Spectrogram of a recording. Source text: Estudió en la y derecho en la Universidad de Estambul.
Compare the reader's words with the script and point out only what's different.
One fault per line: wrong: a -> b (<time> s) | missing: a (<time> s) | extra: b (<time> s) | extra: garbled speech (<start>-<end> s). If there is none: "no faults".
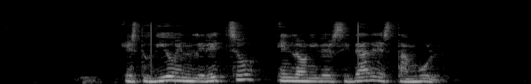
missing: la y (2.0 s)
